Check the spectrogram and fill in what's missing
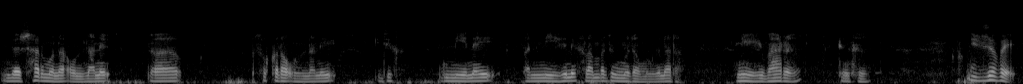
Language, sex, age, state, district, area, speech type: Bodo, female, 30-45, Assam, Baksa, rural, spontaneous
